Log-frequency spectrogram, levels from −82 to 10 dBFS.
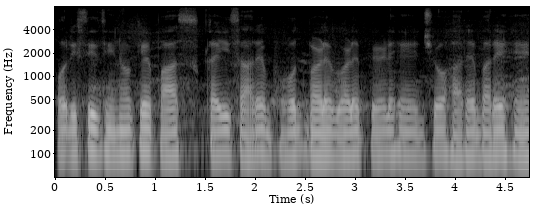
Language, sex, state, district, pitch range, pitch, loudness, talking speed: Hindi, male, Chhattisgarh, Rajnandgaon, 95-100 Hz, 95 Hz, -26 LUFS, 200 wpm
